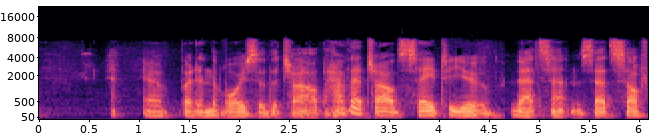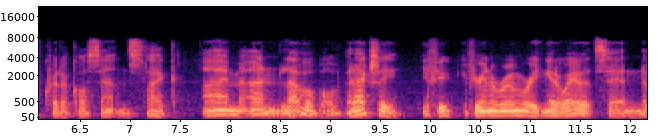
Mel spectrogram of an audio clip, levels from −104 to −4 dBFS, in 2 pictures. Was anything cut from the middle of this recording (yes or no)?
yes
